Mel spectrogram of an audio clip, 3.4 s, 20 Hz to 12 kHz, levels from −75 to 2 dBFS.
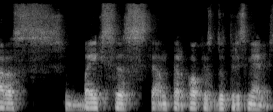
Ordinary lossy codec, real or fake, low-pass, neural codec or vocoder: MP3, 48 kbps; real; 10.8 kHz; none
